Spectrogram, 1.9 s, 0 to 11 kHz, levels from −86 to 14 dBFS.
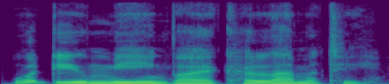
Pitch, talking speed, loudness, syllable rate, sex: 110 Hz, 215 wpm, -14 LUFS, 5.4 syllables/s, male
